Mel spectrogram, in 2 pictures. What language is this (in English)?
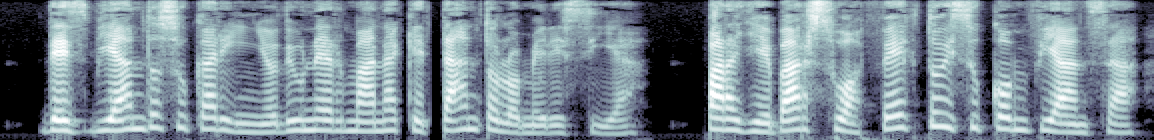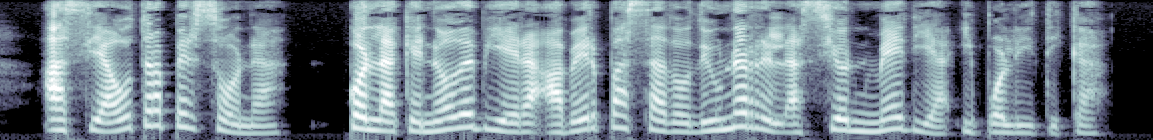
Spanish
